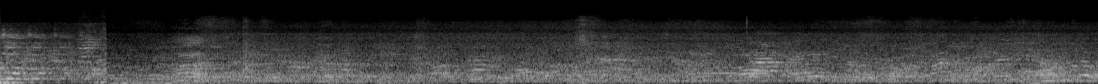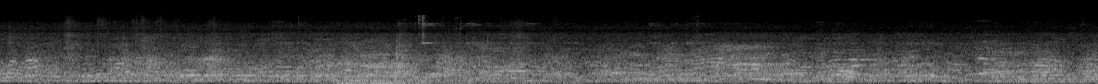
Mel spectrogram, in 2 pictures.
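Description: A crowd of men and women murmurs and chats nearby.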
